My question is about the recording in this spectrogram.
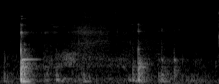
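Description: A small ceramic cup set down with one sharp clink, followed by a soft rustle and a few lighter knocks.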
